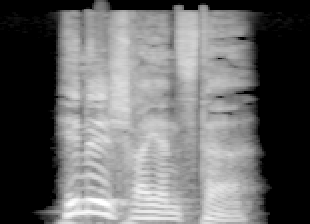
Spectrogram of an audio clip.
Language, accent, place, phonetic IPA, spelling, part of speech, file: German, Germany, Berlin, [ˈhɪml̩ˌʃʁaɪ̯ənt͡stɐ], himmelschreiendster, adjective, De-himmelschreiendster.ogg
- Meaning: inflection of himmelschreiend: 1. strong/mixed nominative masculine singular superlative degree 2. strong genitive/dative feminine singular superlative degree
